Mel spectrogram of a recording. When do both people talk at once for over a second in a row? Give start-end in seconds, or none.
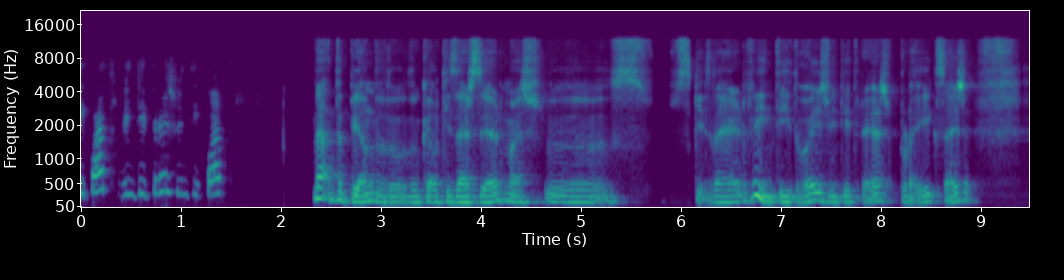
none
